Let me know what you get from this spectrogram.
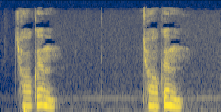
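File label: "少し", Japanese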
